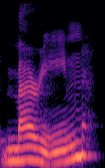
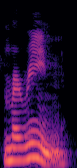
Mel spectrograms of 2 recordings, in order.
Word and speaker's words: marine: ireland and scotland and our old word marine has had its pronunciation changed owing to the influence of the french marine even a word like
